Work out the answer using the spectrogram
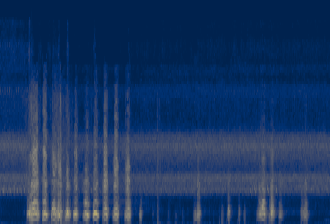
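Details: During a pecking-order fight between two hen sisters born two years apart, newly put together and raised from chicks, with the older one winning: rapid run of loud, raspy squawks about four per second, then scattered shorter cries, insects buzzing throughout.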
